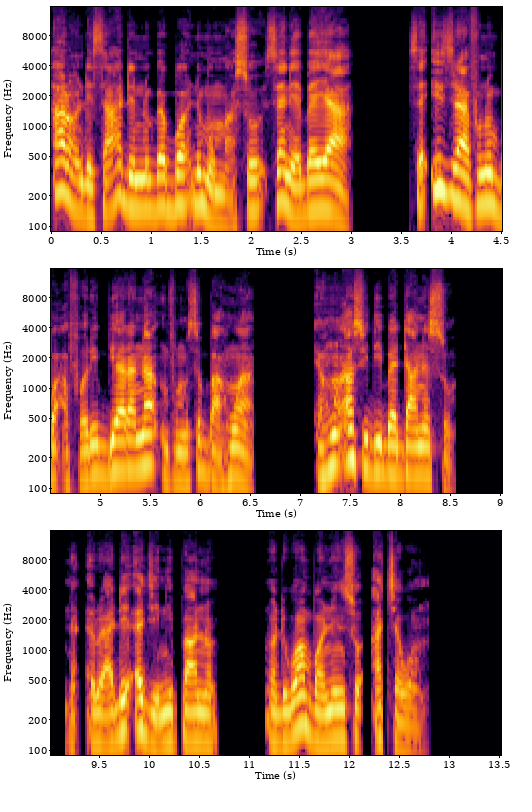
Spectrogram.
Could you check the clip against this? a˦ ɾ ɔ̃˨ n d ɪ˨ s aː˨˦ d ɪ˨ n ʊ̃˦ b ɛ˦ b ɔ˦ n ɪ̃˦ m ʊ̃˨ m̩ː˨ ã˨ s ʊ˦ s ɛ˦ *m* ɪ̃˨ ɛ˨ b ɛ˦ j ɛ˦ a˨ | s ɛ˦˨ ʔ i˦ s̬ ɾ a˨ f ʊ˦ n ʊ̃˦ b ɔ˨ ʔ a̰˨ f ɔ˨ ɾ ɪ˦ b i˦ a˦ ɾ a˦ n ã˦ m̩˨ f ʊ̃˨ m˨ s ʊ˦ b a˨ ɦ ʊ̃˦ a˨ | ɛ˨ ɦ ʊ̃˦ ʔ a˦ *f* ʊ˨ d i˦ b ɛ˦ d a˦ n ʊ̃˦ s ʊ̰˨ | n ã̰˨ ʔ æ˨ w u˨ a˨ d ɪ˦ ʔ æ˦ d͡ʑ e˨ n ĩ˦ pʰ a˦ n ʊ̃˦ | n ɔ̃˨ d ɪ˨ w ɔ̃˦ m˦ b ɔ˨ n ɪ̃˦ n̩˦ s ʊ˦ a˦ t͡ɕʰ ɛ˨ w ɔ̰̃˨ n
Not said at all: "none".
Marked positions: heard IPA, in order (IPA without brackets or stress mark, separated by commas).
n, s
